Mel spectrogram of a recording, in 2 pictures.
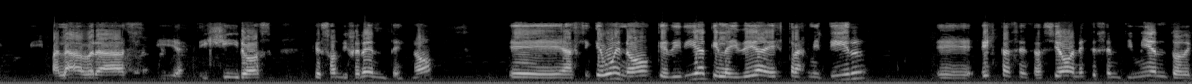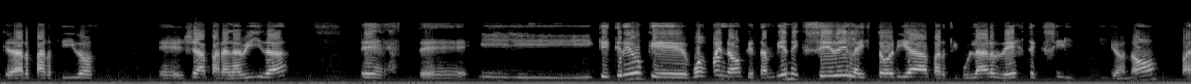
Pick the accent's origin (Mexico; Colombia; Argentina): Argentina; moved away; also born or lived in Stockholm, Sweden; yo personalmente salí de Argentina al exilio en el año 77, y aunque no fue España ni Madrid mi ciudad de exilio, sino Suecia, Estocolmo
